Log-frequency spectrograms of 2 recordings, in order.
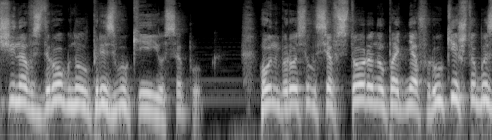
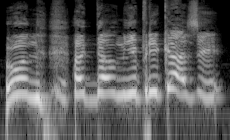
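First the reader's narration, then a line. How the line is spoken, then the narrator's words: Sobbing. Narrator (Russian): всхлипывал человек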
